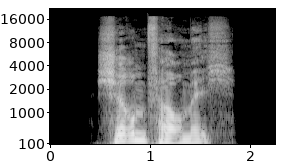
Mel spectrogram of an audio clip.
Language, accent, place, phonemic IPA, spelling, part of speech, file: German, Germany, Berlin, /ˈʃɪʁmˌfœʁmɪç/, schirmförmig, adjective, De-schirmförmig.ogg
- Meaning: umbrella-shaped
